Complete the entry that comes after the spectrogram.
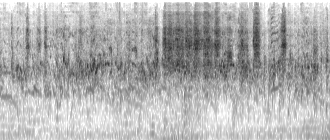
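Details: Australian budgerigars in a colony aviary, busy high-pitched chattering that grows louder halfway through, with rapid repeated chirps and scratchy squawks layered together.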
